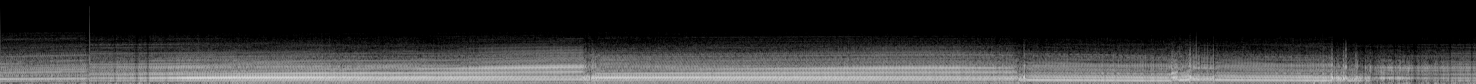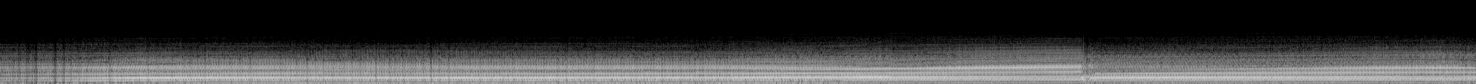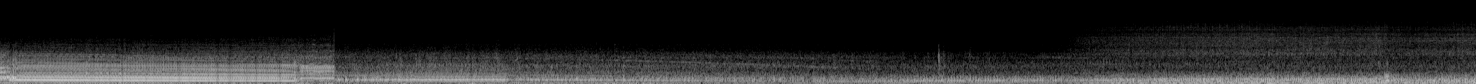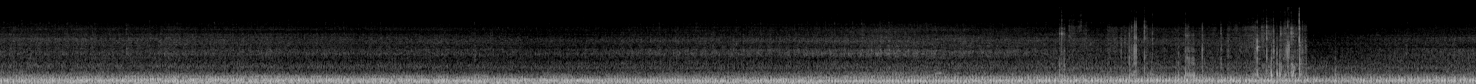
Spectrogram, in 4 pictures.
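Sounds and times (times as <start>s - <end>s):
motorcycle engine running: 0.0s - 5.5s, 6.2s - 25.0s, 39.2s - 59.0s
motorcycle engines idling low: 40.2s - 59.0s
motorcycle gear change: 54.8s - 57.7s.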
